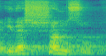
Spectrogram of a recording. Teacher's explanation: جیسے یہاں پر جو مثالیں ہیں، اذا الشمس، تو یہاں پر دیکھیے اس الشمس میں الف لام دونوں ہیں، لیکن جب پیچھے والے حرف اس کو ملا کر پڑھ رہے ہیں اس سے، تو الف لام دونوں کو نہیں پڑھ رہے ہیں، ذال کو شین سے ملا کر پڑھ رہے ہیں، اور شین یہ حروف شمسی میں سے ہے۔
